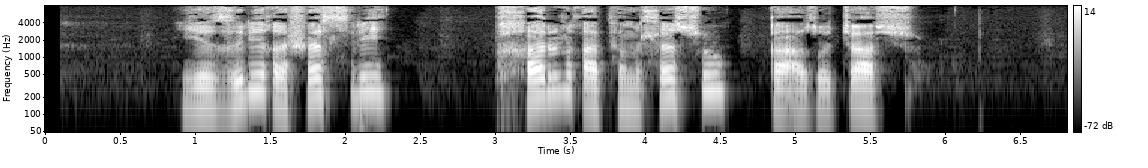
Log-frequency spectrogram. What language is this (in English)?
Kabardian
